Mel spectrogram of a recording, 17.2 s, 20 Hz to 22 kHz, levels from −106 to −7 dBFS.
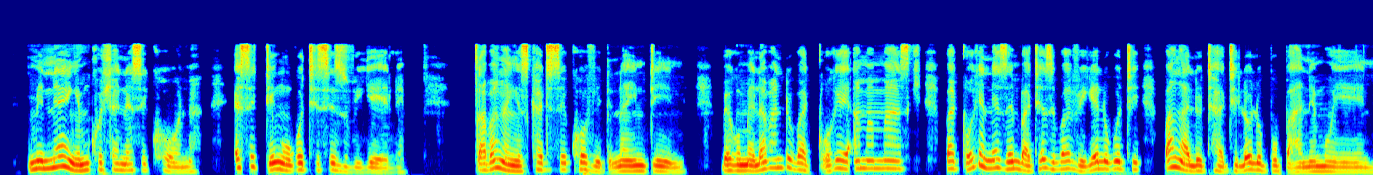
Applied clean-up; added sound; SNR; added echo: none; none; none; none.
